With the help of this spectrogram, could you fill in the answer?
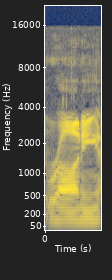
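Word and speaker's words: Ranni: back I know it's Ronnie I know the NPCs pronounce it Ronnie I like it as rainy when they first um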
